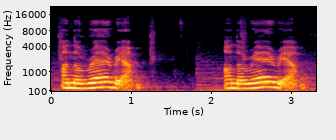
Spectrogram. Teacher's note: So the H is silent, it's not honorarium, no. The H is there, but it is non-existent when you're pronouncing it. · In honorarium, the stress is on the third syllable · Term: silent H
